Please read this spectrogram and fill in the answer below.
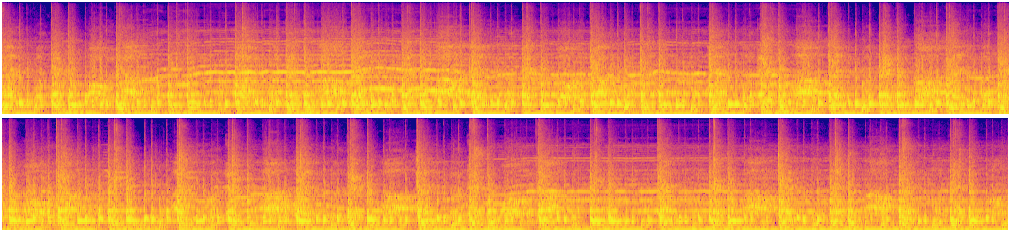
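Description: A group of men singing together to a harmonium's held drone and a steady beat on a dholak, a two-headed barrel hand drum.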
